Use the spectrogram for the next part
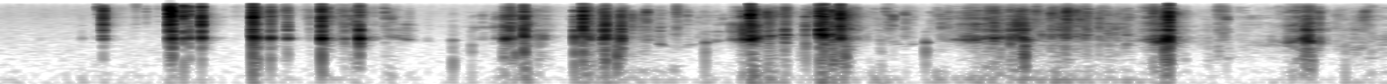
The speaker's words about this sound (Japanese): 小麦のお菓子なんですけど、これちょっと今、咀嚼音聞かせますね。どのぐらい硬いかちょっと伝わるかわかんないけど、食いますね。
